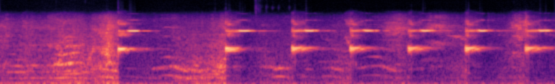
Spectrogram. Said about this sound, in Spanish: Pero antes quiero mostraros el origen de esta inspiración con el sonido que produce un pájaro campana.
